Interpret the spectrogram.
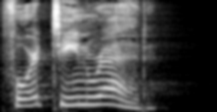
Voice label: voice over, roulette; frenchroulette3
